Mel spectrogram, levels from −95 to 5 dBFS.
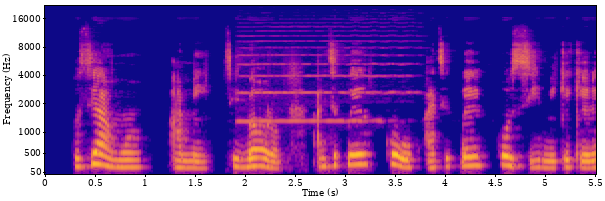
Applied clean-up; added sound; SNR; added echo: classical method Wiener filter.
